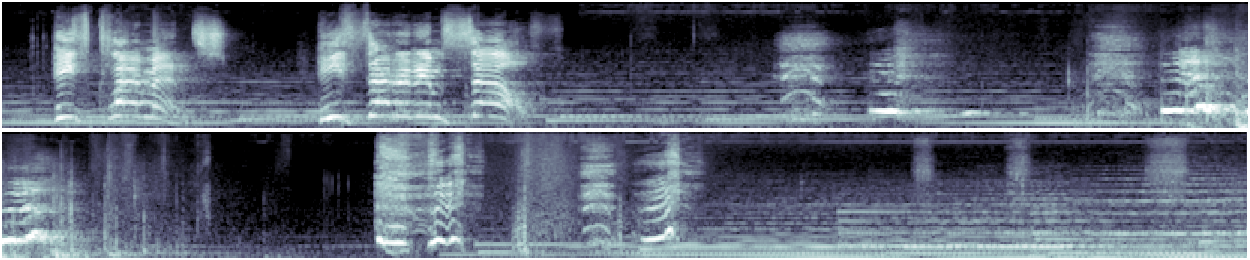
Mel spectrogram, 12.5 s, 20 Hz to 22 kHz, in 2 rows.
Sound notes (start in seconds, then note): 5.4 Eliza crying; 9.1 gentle moving music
